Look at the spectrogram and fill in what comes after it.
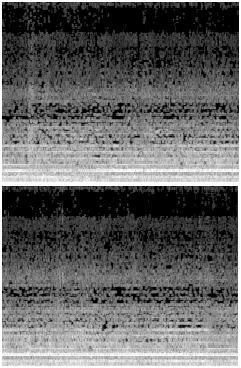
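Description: Vande Bharat electric train running at speed, heard inside the driver's cab: a steady rumble with an unchanging hum over it.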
